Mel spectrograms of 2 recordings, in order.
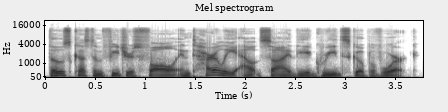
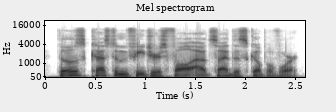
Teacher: That downward inflection is the audio signature of a firm boundary.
